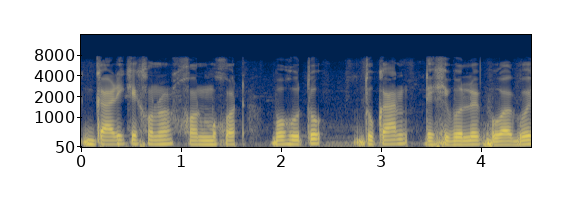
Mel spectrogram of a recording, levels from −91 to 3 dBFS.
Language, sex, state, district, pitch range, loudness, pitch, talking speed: Assamese, male, Assam, Sonitpur, 120-135 Hz, -16 LUFS, 130 Hz, 95 wpm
